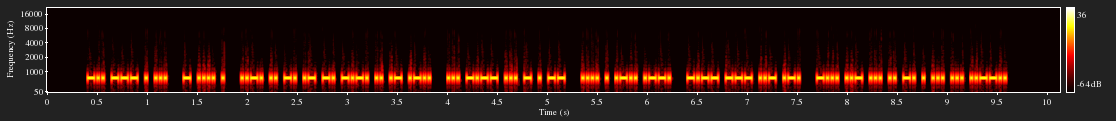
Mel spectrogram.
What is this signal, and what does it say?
Morse code, heard as a keyed tone, about 50 wpm, 700 Hz. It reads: DOES THE FINANCIAL SYSTEM HELP YOUR BUSINESS?
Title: Sentences from Top 1000 Words - Review Part 5 - 50wpm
